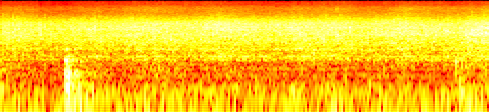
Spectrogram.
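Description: Steady loud sizzling of pork belly being stir-fried in a hot pan on an induction burner, with a couple of brief clanks of a utensil against the pan.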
